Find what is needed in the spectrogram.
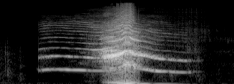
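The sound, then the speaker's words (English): A voice imitates a grandmother screaming while riding the Hulk rollercoaster: a single long, high-pitched, wavering wail that swells to a loud, harsh peak midway, then slowly fades out. “My gran was going by screaming the whole way around, and you could, I am so sorry if you've got headphones on, by the way, because I've literally just looked at what I'm recording and it just went green, green, green, red, green.”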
